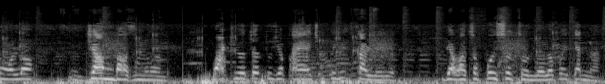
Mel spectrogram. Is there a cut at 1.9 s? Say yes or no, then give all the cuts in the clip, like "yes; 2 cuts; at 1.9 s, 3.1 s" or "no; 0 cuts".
yes; 1 cut; at 1.9 s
